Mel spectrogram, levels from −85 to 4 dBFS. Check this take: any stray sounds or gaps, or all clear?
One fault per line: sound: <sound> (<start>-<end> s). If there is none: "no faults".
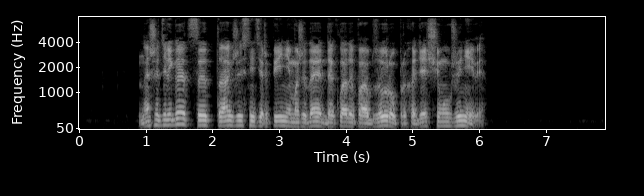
no faults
